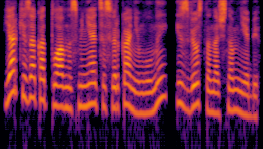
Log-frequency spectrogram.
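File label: Russian, Russia; iOS Sounds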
